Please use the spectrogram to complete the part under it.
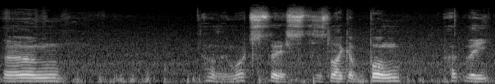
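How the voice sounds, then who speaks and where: A man giving a casual, unscripted unboxing commentary, thinking aloud in a halting, hesitant way as he reviews a product. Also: fairly high pitch, steady tone, slight background noise, rough recording.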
